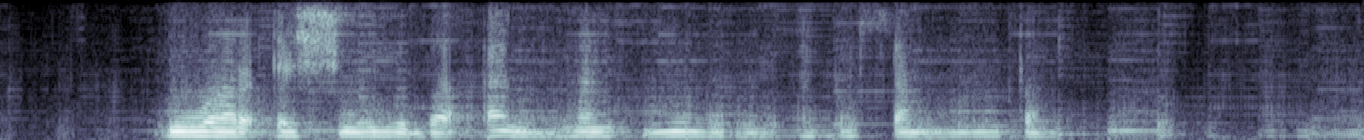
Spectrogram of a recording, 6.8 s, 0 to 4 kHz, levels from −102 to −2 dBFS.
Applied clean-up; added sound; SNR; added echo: neural separator model SepFormer DNS4.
